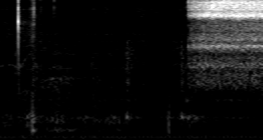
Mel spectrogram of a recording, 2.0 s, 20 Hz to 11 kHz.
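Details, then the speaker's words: Tillotson HR74A carburetor off a 1969 Ski-Doo Alpine with 299cc Rotax engine, bench test blowing air into tube with ports blocked in turn: light clicks then steady airy hiss, sound changes as ports blocked; air passes through return-line ports, open. "You hear the sound change, so you know for sure there's air traveling through those ports."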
